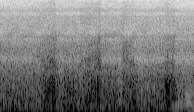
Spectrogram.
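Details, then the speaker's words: Ultrasonic scaler (Cavitron) removing stain from a tooth's enamel surface, demonstrated outside the mouth: a steady high-pitched hiss with water spray as the tip is wiped back and forth. "I think that most people have found the cavat trying to be a very useful instrument at least for stain removal on the enamel surface of the tube"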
